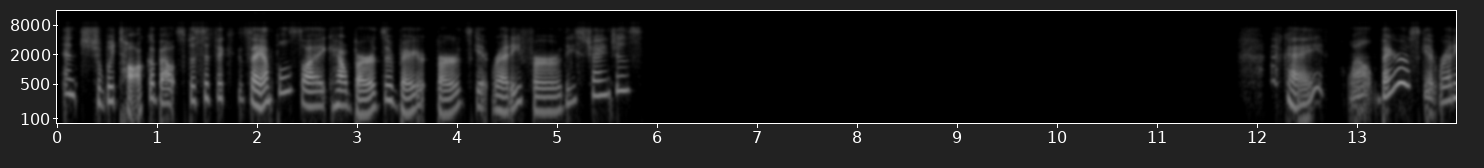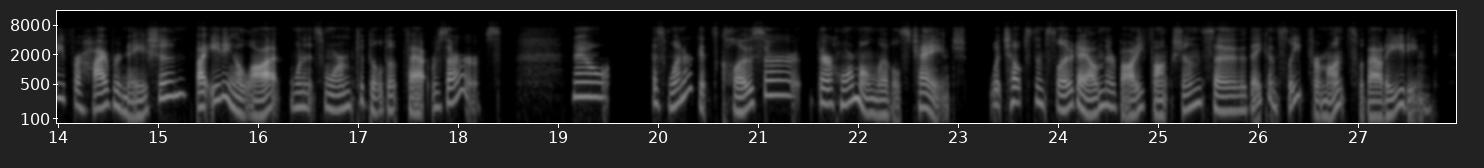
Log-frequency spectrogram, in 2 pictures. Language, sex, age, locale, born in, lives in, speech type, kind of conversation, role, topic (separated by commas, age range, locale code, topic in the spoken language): English, female, 30-34, en-US, United States, United States, read, expert-assistant, expert, How do animals adapt to survive seasonal changes?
